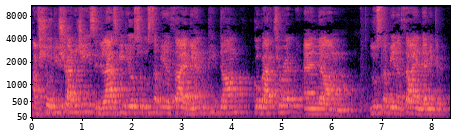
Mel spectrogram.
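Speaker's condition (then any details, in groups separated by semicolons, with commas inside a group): No condition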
